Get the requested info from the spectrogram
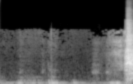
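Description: A pause in a man's loud, impassioned speech with only a steady low hum underneath. His voice comes back loudly near the end.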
